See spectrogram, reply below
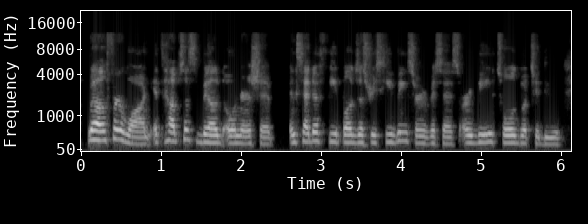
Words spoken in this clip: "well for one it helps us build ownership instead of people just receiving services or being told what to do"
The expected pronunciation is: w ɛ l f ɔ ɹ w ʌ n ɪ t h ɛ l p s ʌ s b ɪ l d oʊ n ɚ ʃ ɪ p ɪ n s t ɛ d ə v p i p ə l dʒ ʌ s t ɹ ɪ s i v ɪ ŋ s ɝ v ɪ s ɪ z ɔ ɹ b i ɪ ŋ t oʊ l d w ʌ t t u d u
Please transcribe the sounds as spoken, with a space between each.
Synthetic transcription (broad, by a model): w ɛ l f ɔ ɹ w ʌ n ɪ t h ɛ l p s ʌ s b ɪ l d oʊ n ɚ ʃ ɪ p ɪ n s t ɛ d ə v p i p ə l dʒ ʌ s t ɹ ɪ s i v ɪ ŋ s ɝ v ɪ s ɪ s ɔ ɹ b i ɪ ŋ t oʊ l d w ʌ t t u d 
